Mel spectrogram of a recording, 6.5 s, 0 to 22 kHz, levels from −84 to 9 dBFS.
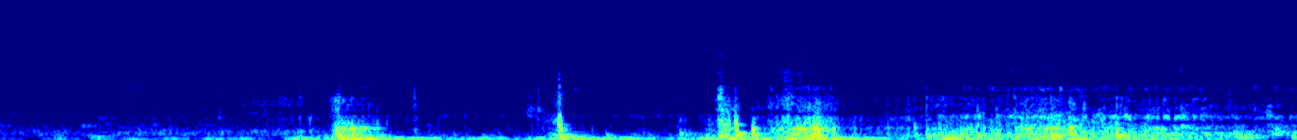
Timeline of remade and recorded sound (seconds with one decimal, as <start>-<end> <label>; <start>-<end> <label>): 0.0-6.5 recorded

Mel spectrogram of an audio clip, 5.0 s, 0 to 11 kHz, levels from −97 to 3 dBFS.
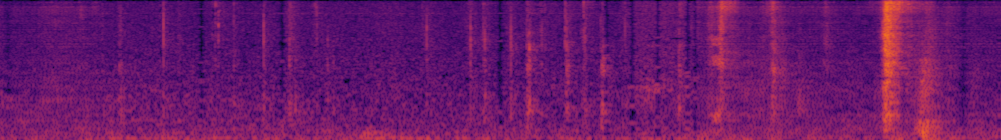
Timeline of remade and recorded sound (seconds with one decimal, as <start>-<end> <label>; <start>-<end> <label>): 0.0-0.5 remade; 0.5-3.5 recorded; 3.5-5.0 remade

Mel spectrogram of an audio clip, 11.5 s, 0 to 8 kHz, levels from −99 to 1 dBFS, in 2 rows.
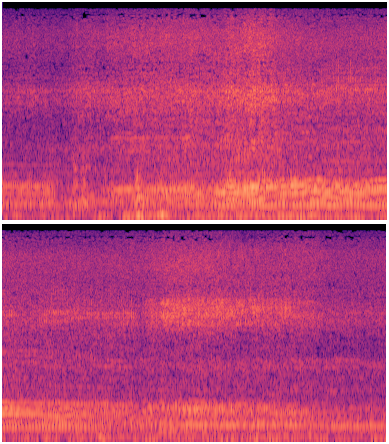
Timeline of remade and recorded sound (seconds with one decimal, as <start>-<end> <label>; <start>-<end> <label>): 0.0-9.0 recorded; 9.0-9.6 remade; 9.6-11.5 recorded

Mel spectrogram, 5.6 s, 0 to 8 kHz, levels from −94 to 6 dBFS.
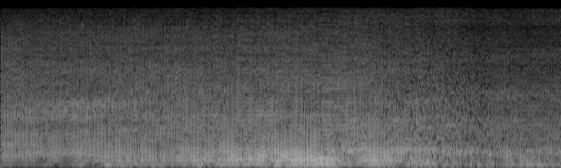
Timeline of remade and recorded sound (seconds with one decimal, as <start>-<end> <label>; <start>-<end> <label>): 0.0-4.1 remade; 4.1-4.9 recorded; 4.9-5.6 remade

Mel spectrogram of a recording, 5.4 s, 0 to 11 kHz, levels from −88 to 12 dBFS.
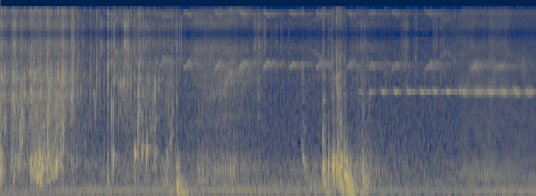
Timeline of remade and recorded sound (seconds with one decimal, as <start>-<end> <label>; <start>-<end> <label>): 0.0-4.6 recorded; 4.6-5.4 remade

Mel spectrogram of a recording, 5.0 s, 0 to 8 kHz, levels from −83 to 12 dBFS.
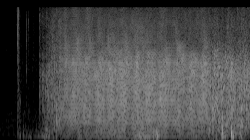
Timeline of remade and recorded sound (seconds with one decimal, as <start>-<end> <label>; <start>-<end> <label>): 0.0-1.2 recorded; 1.2-4.2 remade; 4.2-5.0 recorded

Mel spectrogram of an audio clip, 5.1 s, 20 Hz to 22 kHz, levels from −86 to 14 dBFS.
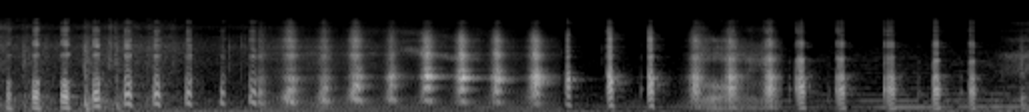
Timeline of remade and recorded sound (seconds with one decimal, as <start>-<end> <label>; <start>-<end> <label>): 0.0-1.3 recorded; 1.3-2.8 remade; 2.8-3.4 recorded; 3.4-3.9 remade; 3.9-5.1 recorded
